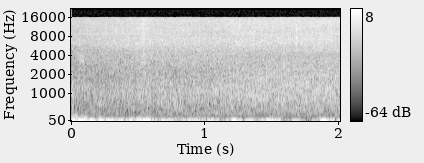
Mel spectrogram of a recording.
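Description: Water spills down a small stepped waterfall near Kothayar in Kanyakumari, a constant close rushing wash with a gusty, noisy texture.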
